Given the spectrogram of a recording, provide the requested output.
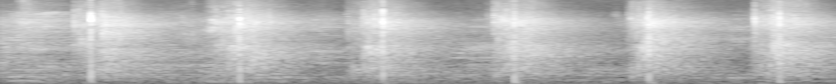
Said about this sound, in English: If you hear my voice, clap two times. If you hear my voice, clap seven times.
